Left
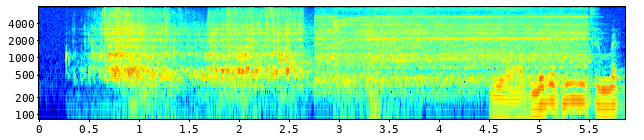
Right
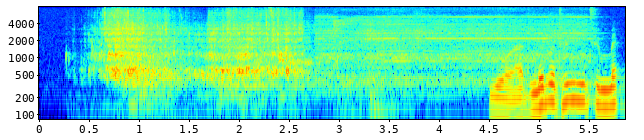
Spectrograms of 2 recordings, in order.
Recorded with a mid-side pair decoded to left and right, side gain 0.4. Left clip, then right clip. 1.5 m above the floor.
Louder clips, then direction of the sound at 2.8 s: Left 7 dB; 65° left.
